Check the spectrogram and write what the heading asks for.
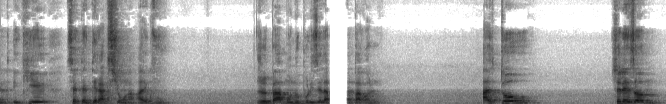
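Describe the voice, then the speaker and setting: Slightly hoarse man teaching a singing class. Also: fairly high pitch. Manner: animated, repetitive, questions the audience. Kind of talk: live online singing lesson. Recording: roomy echo, faint background noise.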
